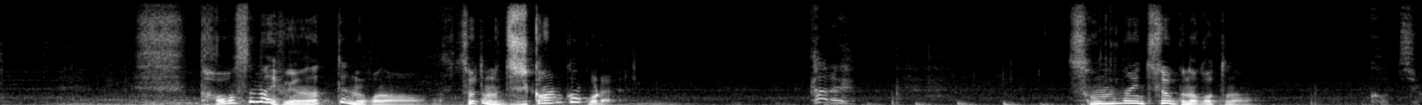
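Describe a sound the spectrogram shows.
A young man speaks calmly and firmly.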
